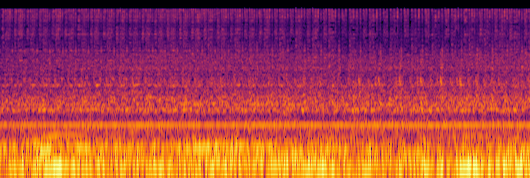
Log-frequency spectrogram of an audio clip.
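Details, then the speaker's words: Drift car engine, owner suspects leakage through cylinder two intake valves pending leak-down test; loud idle with uneven stumbling beat instead of smooth hum, not running on all six cylinders; cylinder misfire at idle. "it's too much to ask for him to always run on six cylinders"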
